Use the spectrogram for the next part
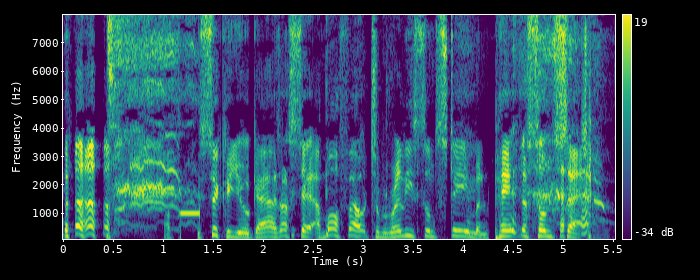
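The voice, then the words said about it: Put-on Yorkshire accent. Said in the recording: “some sort of poltergeist that you really are afraid of with a Yorkshire accent”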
